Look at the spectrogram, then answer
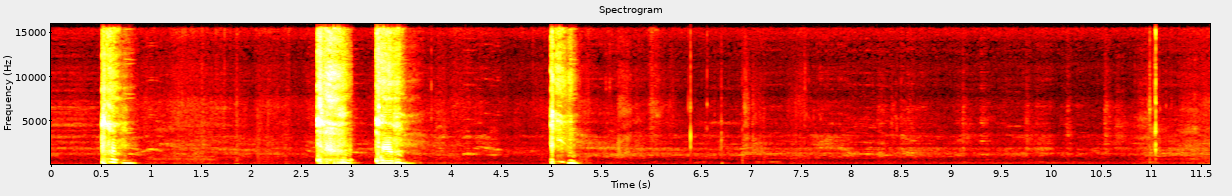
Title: maaf lagi batuk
